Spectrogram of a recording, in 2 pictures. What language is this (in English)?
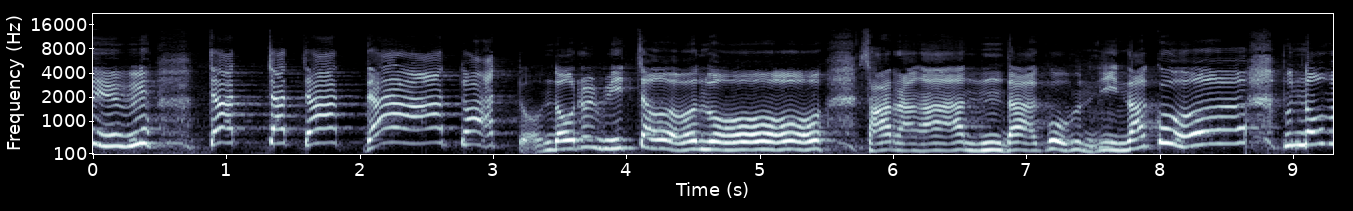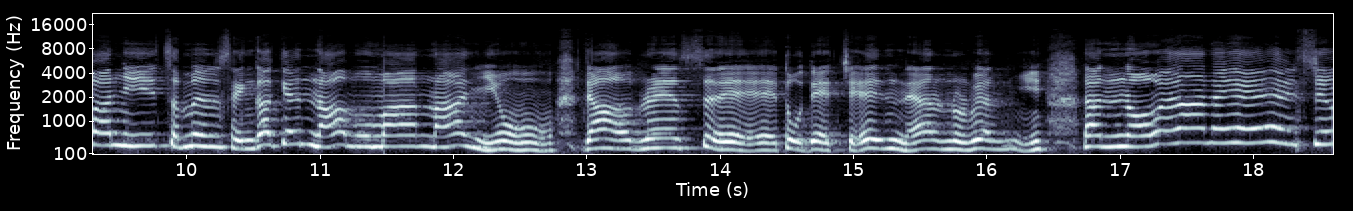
Korean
